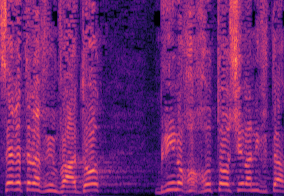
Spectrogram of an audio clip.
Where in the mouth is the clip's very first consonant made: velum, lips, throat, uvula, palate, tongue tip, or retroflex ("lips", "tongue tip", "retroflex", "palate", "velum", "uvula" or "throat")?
tongue tip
